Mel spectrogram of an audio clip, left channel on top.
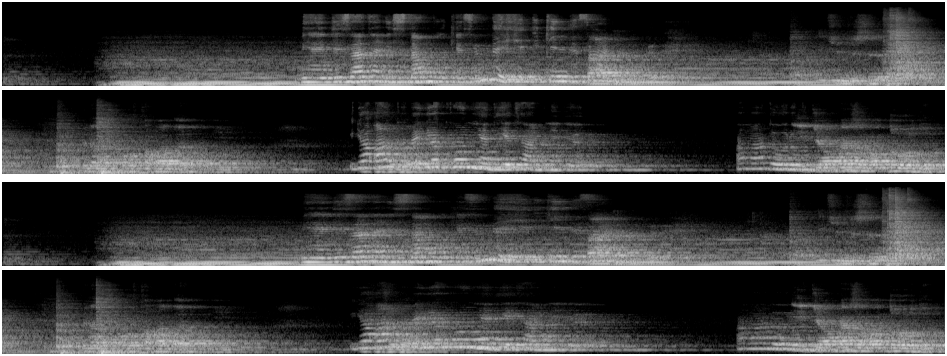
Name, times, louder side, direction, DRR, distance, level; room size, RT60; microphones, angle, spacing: sound 1, 0.9-11.0, left 1 dB, 25° left, 0.7 m, -22 dB
voice 1, 2.9-6.1 6.5-6.8 12.3-12.4 12.9-15.5 16.8-17.5, left 1 dB, 75° left, 1 dB, 0.4 m, -18 dB
voice 2, 5.8-6.2 8.1-8.9 10.1-11.7 13.0-13.6 17.3-18.7, left 1 dB, 10° right, -5 dB, 0.4 m, -19 dB
sound 2, 6.8-6.9 7.2-9.5 9.8-10.9, equal, 65° right, 1.0 m, -23 dB
3.2 x 2.9 x 2.6 m, 2.5 s
head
